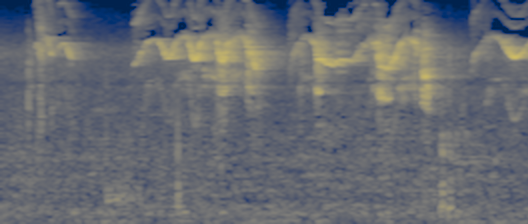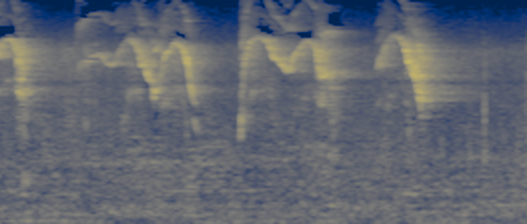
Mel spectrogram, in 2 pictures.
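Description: A bird singing: short, very high notes that rise and fall, given in quick runs of two to four with brief pauses between runs.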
